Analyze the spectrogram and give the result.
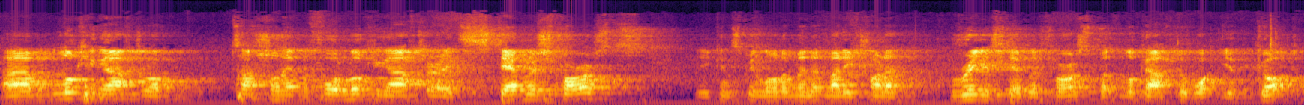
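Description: There is audible room echo and light background noise as a man with a fairly high voice talks at a very fast pace with fairly even intonation. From New Zealand. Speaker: mayoral candidate; candidate. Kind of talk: candidate forum speech. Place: hall.

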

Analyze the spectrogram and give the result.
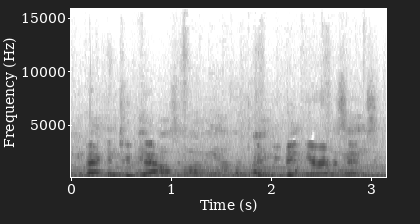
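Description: A man speaks while loud noise fills the background. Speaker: bakery owner. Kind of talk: interview answer. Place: kitchen.

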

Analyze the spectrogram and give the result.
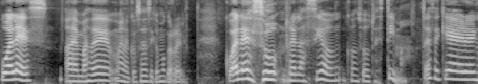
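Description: Over a quiet background, a woman with a Venezuelan accent speaks fairly slowly in a fairly high pitch, with ordinary pitch variation. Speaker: podcast co-host. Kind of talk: casual chat. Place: home room. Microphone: studio mic.

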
